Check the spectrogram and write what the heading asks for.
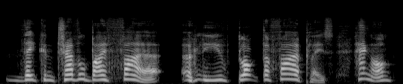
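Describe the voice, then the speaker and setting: A man's voice: high-pitched, sing-song, normal speed, a bit bright, dry recording, pitched above the performer's own voice. Man voicing an earnest teenage boy. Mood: explaining. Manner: urgent, explaining.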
